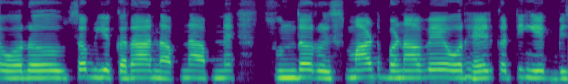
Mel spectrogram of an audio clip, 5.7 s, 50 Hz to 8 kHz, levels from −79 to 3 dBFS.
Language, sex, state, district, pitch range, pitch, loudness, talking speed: Marwari, female, Rajasthan, Churu, 210-215 Hz, 215 Hz, -17 LUFS, 160 wpm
